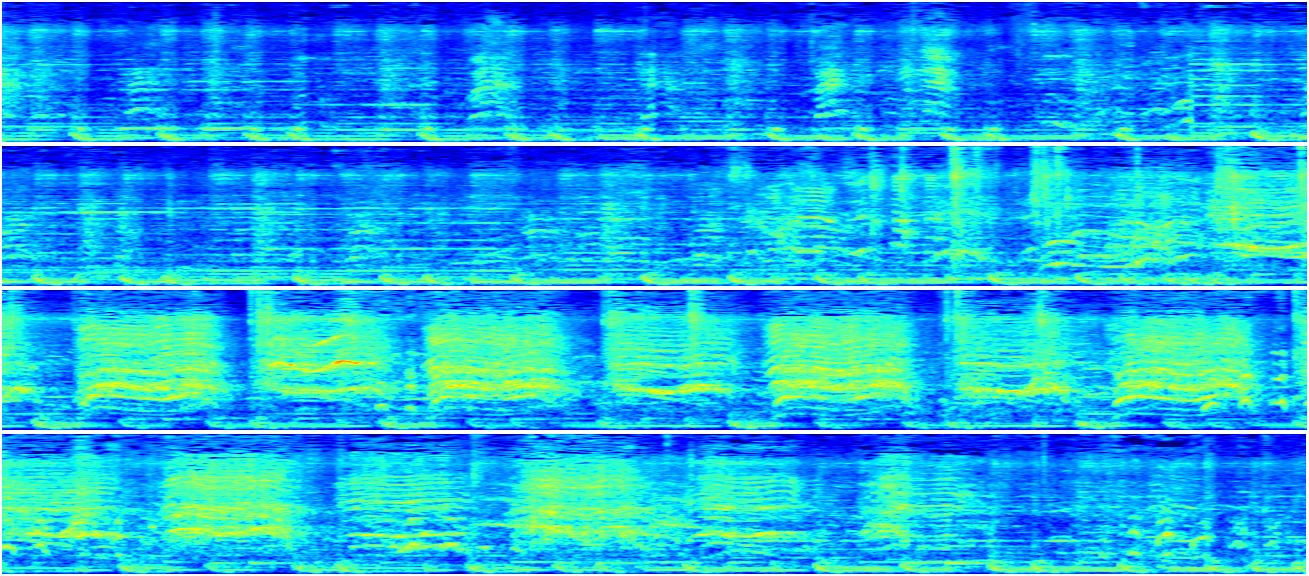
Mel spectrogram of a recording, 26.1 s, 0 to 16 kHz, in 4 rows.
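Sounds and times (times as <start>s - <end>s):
dance music with bass line: 0.0s - 26.0s
crowd chanting in rhythm: 8.0s - 26.0s.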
